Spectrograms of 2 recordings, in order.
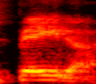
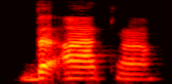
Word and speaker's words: Beata: And it's Beta, huh? Is that how you pronounce it? Beata. What is it? Beata. Beata. Okay.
